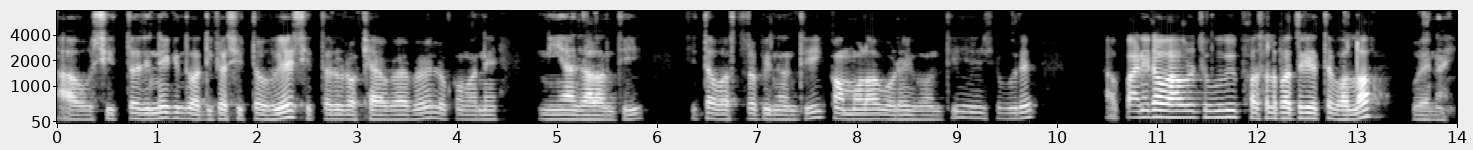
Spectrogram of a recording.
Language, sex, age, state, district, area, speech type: Odia, male, 45-60, Odisha, Dhenkanal, rural, spontaneous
